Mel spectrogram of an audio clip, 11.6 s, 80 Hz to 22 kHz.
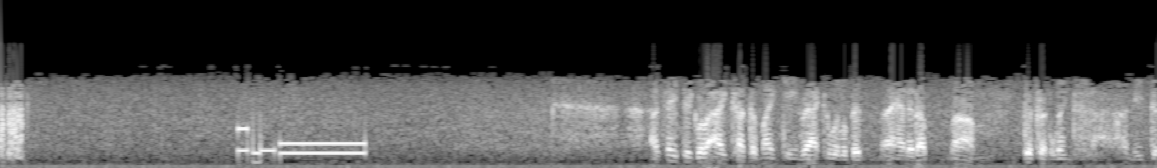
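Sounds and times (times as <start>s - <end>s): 
steady radio hiss: 0.0s - 2.3s, 3.2s - 11.5s
speech: 2.4s - 3.4s, 6.7s - 9.8s, 10.4s - 11.5s
cell phone dual-tone dialing beeps into a radio repeater: 2.4s - 3.7s.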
